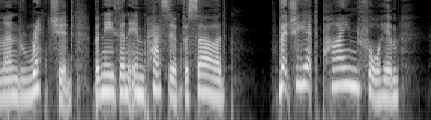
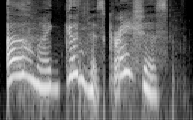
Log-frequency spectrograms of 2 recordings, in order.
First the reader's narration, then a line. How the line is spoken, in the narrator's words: exclaimed Mrs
